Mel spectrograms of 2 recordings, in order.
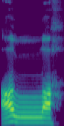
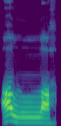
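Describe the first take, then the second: Both takes have the same delivery.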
